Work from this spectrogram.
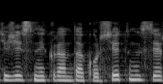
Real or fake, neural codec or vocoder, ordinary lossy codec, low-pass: fake; codec, 16 kHz, 16 kbps, FunCodec, trained on LibriTTS, 50 frames a second; none; none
